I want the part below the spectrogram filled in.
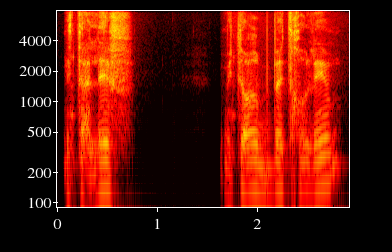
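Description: A man's voice: mid-range voice, darkish tone, slightly rough. A man telling his life story in an interview, with a dramatic manner that acts out the voices of the people in it. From Israel. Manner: dramatic retelling with acted-out quotes. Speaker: guest.

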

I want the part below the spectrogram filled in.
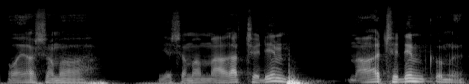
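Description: A man giving a religious lecture, telling parables and acting out their characters, moving between hushed and loud. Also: deep voice, gravelly. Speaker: rabbi.

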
